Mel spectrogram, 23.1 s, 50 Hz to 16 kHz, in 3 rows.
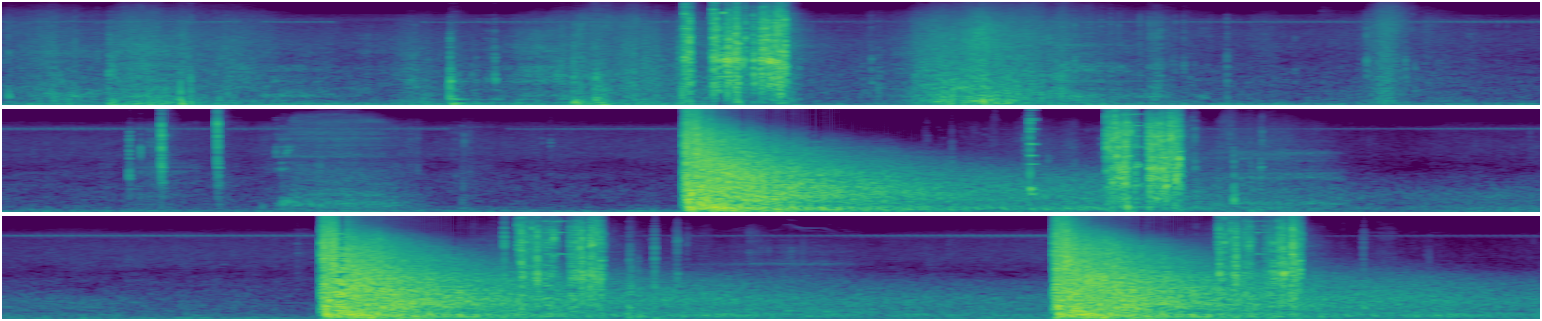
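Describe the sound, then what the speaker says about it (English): A Ruger-made Marlin 1895 Guide Gun in 45-70 fires on an outdoor range, with four sharp booming shots spaced several seconds apart, each ringing out after quieter handling and lever-action clatter in between. "Now, let's put some more rounds downrange."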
